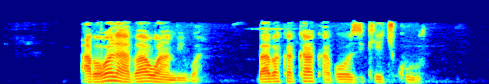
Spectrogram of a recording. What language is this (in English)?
Ganda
